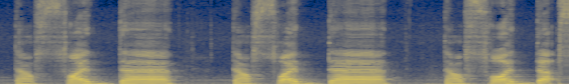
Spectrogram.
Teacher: سوا نہیں بولیں گے، ہونٹوں کو نہیں استعمال کریں گے، ٹھیک ہے، کیونکہ صاد کا مخرج ہونٹوں سے نہیں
